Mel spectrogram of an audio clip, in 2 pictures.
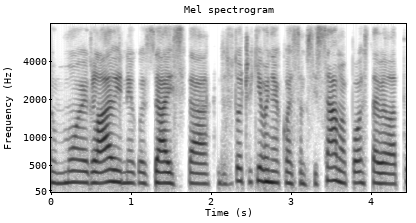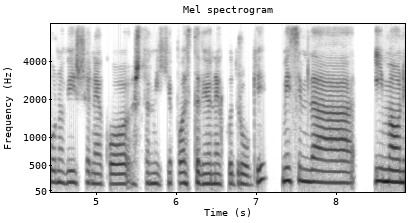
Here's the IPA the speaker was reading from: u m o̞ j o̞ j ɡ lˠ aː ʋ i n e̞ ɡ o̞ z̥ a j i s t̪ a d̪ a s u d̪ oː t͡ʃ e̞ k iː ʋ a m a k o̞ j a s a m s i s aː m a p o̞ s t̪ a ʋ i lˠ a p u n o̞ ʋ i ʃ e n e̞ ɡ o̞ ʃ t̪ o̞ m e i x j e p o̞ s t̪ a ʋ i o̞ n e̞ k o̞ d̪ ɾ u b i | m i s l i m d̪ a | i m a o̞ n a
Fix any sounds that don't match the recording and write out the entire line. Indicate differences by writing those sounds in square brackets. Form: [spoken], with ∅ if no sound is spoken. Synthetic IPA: u m o̞ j o̞ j ɡ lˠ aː ʋ i n e̞ ɡ o̞ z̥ a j i s t̪ a d̪ a s u [t̪] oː t͡ʃ e̞ k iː ʋ a [ɲ] a k o̞ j a s a m s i s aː m a p o̞ s t̪ a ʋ i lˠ a p u n o̞ ʋ i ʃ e n e̞ ɡ o̞ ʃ t̪ o̞ m [i] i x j e p o̞ s t̪ a ʋ i o̞ n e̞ k o̞ d̪ ɾ u [ɡ] i | m i s l i m d̪ a | i m a o̞ n [i]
